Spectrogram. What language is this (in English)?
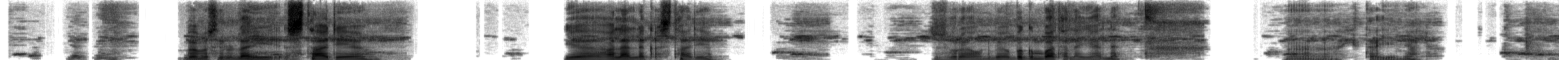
Amharic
